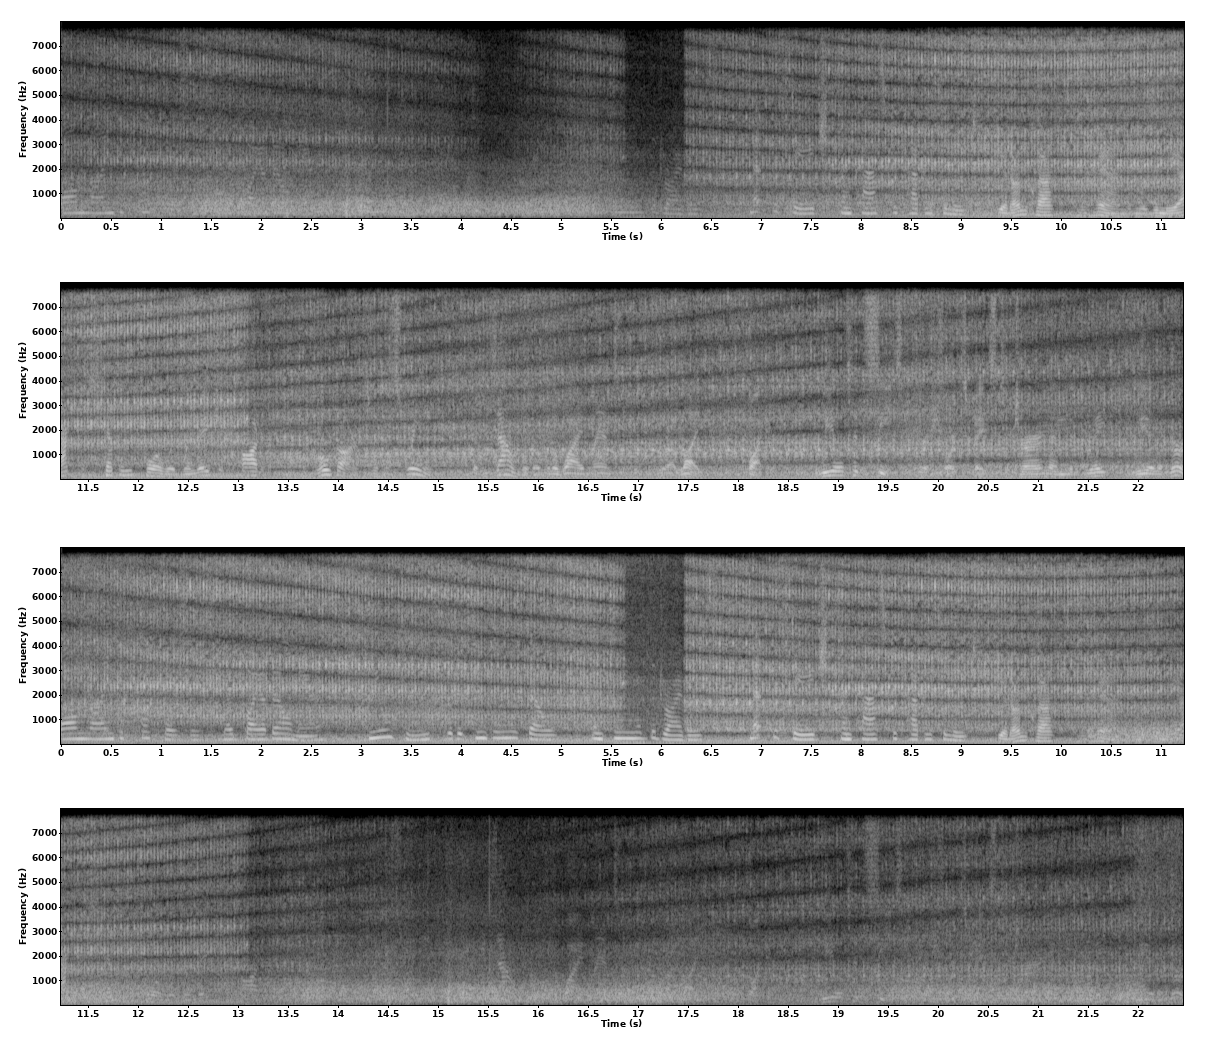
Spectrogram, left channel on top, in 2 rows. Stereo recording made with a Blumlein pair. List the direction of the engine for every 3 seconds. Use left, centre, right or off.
right, right, right, centre, left, left, left, left.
